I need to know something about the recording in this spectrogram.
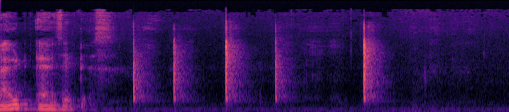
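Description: Chalk taps sharply against a blackboard several times.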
